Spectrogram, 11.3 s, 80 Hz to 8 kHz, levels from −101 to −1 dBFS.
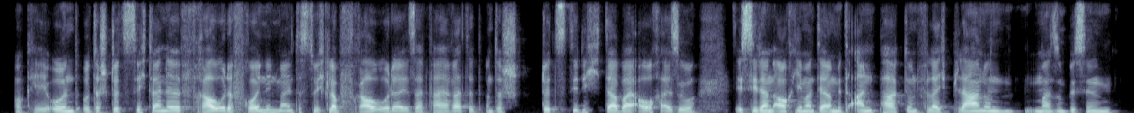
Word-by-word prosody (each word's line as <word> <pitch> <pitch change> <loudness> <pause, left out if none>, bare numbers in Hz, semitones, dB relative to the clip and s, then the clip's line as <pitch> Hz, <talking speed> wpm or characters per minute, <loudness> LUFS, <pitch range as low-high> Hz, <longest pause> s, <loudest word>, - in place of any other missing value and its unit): Okay, 130 +1 -7
und 125 -2 +1
unterstützt 125 +6 -1
sich 180 0 -3
deine 135 -3 +1
Frau- 135 - +4
oder 155 -2 +2
Freundin, 140 +5 0
meintest 145 +2 -4
du, - - -3
ich 135 - -8
glaube 115 -1 +2
Frau 135 - +2
oder 130 +2 0
ihr 120 - -3
seid 115 0 -5
verheiratet- 125 +3 -2
unterstützt 130 +3 -3
die 155 - -3
dich 155 -1 -9
dabei 120 -2 +4
auch? - - 0
Also, 125 -2 -2 0.4
ist 130 0 +5
sie 135 - +1
dann 120 -2 +4
auch - - +3
jemand, 125 -3 -1
der - - +4
mit 120 0 -3
anpackt 150 +2 0
und 120 -1 -4
vielleicht 110 -2 -2
Plan 130 +3 +4
und 115 -3 -2
mal 115 -1 -3
so 120 0 -5
'n - - -8
bisschen, 115 -1 -3
125 Hz, 205 wpm, -24 LUFS, 120-135 Hz, 0.4 s, ist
